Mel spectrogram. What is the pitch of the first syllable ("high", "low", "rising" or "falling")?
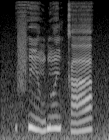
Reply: falling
